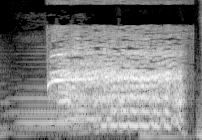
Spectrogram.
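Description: A horse neighing once: a single loud whinny of about a second and a half, starting about half a second in, over background music.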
